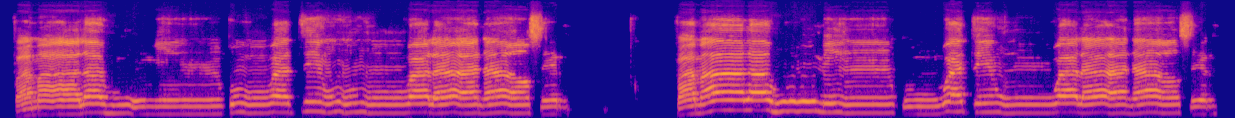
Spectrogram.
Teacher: di lahunya sendiri di situ 2 harokat ya, karena di sana ada dhammah terbalik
